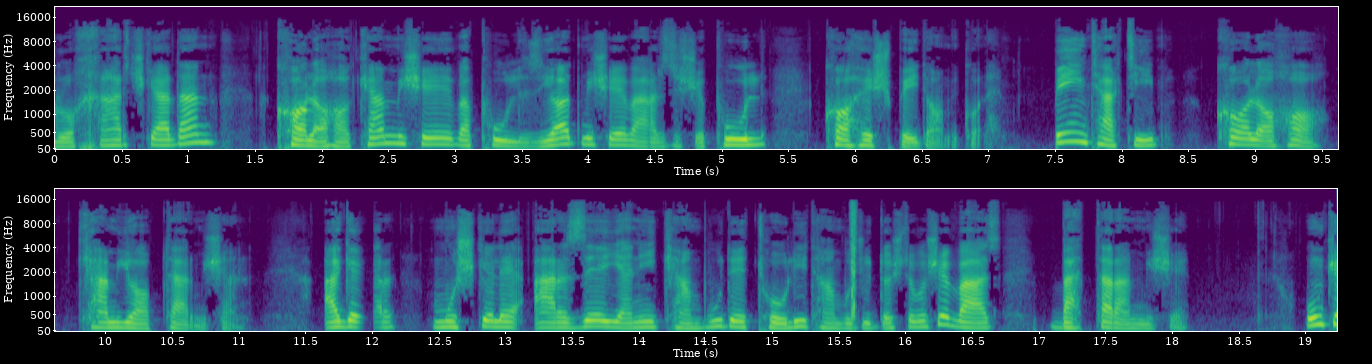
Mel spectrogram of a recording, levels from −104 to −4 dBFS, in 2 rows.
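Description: Short concealed packet loss strikes five times in the first half of the speech, at 1.85, 3.53, 4.41, 6.17 and 7.31 s. Each time a few packets failed to reach the decoder, and it bridged the gap by extending the preceding sound before blending back. The first two gaps last 20 ms and the last three 40 ms; each comes across as a brief smear or wobble, and the longer ones can swallow a brief consonant.

From 11.85 to 12.03 s, the speech is replaced for 160 ms by a synthetic continuation of the last sound, a fading carry-over that never reaches silence before the real audio picks up again with that stretch missing. The likely cause is a long network dropout, where nothing arrived for longer than a few packets and the receiver's concealment covered the whole hole.

At 15.58 to 15.64 s, a wireless microphone noise hit appears. The radio link from the FM microphone faded as reflected signals cancelled the direct one, and the receiver's noise rose through the audio. 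It comes across as a quick swish of static lasting about 55 ms.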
